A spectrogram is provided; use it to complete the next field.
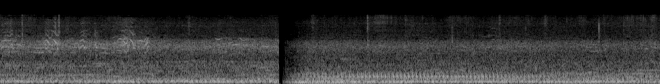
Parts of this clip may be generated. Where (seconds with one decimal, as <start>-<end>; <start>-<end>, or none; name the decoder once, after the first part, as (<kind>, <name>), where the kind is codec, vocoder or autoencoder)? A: none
